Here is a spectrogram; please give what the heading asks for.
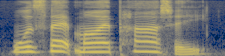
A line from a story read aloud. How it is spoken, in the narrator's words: He asked sadly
